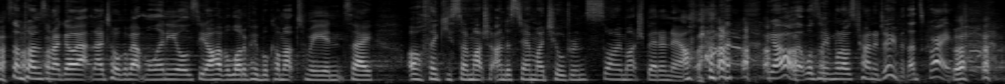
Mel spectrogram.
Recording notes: From 2018's Flying Solo Live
